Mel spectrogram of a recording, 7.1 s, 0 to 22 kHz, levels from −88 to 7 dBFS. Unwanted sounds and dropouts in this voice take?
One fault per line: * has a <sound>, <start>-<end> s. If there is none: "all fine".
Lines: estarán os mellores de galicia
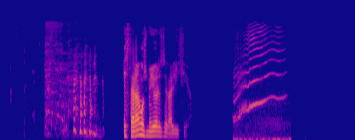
* has a laugh, 0.9-2.1 s
* has a squeak, 4.7-5.8 s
